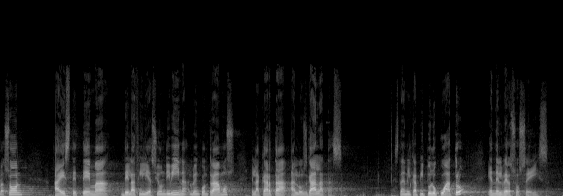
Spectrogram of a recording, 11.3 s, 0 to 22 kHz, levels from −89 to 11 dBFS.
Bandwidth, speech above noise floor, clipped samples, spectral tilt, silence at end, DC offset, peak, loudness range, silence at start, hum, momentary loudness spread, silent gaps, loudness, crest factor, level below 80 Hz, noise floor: 14 kHz; 30 dB; under 0.1%; -6.5 dB/octave; 0.3 s; under 0.1%; -2 dBFS; 2 LU; 0 s; none; 15 LU; none; -21 LUFS; 20 dB; -44 dBFS; -52 dBFS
